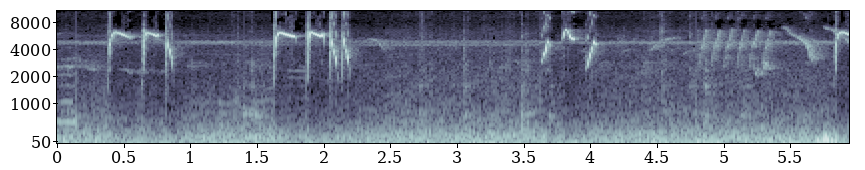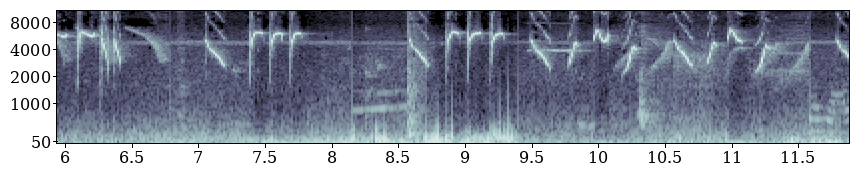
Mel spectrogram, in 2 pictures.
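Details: A cinereous tit sings a song filled with prinia imitations, used to lure other tits and get them singing. Bursts of high, sharp chirps and quick down-slurred whistles repeat, over a steady thin whine and low background rumble.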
